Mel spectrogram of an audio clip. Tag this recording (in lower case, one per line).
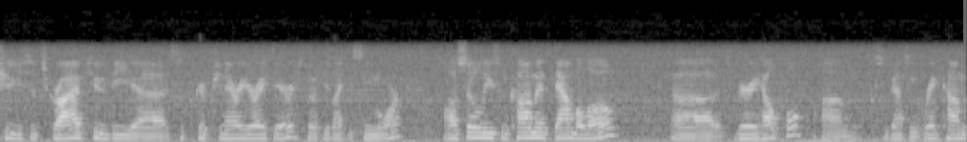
speech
